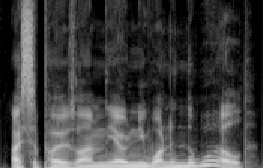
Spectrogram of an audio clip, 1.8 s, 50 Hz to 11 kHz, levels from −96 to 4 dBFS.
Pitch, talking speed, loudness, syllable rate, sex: 145 Hz, 340 wpm, -17 LUFS, 8.8 syllables/s, male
